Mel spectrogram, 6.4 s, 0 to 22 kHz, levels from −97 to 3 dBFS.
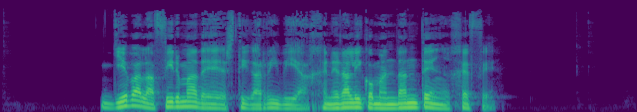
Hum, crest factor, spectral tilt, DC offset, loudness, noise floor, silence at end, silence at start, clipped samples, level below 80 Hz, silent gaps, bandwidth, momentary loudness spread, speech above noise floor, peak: none; 16 dB; -7 dB/octave; under 0.1%; -25 LUFS; under -90 dBFS; 1.4 s; 1 s; under 0.1%; -60 dBFS; none; 15.5 kHz; 10 LU; over 66 dB; -10 dBFS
